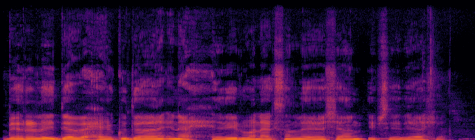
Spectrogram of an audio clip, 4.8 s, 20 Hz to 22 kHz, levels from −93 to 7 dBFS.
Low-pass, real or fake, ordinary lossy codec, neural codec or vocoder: none; real; none; none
